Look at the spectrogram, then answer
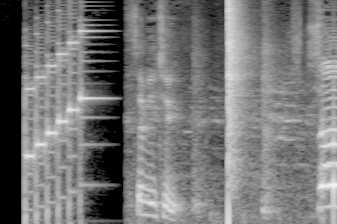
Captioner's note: clap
